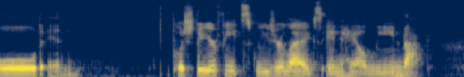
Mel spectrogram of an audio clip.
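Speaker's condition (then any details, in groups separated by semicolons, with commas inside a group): No condition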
